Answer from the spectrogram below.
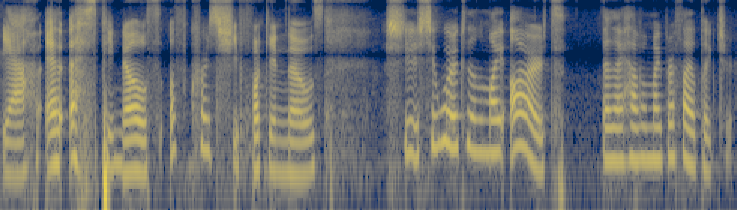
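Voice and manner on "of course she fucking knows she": usual speaking voice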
